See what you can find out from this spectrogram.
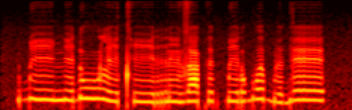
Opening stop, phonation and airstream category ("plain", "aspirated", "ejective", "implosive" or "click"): implosive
